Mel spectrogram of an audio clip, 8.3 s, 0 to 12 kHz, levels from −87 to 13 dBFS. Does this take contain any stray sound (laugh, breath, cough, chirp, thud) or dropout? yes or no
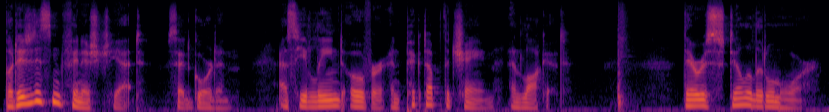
yes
